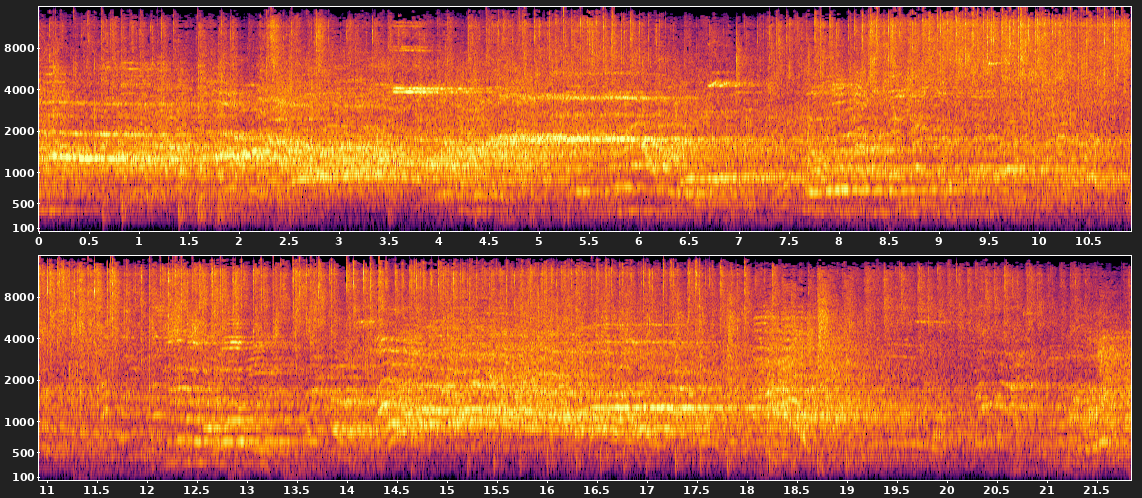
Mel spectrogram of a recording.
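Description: Young girls shout and call out across the hall.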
